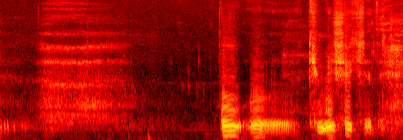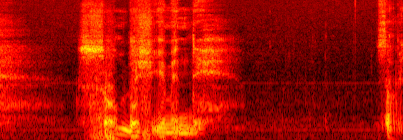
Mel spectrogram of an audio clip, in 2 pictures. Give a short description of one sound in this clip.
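An old radio crackles and whistles as it is tuned between stations.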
